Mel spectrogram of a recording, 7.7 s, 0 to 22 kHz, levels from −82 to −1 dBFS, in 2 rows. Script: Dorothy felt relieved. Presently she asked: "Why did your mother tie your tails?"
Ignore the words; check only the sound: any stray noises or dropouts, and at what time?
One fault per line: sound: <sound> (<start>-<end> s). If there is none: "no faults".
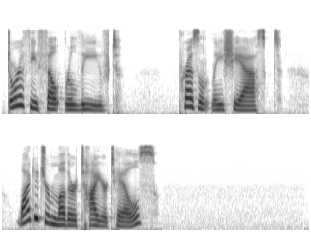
no faults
